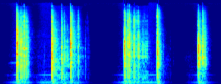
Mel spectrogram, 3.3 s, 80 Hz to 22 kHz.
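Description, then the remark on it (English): Seven dice clatter on a hard tabletop in several short bursts, a few quick rattling tumbles with brief pauses between them, fairly crisp, with no voices. “So that is 7 dice, and I've got 4 successes banked on that.”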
